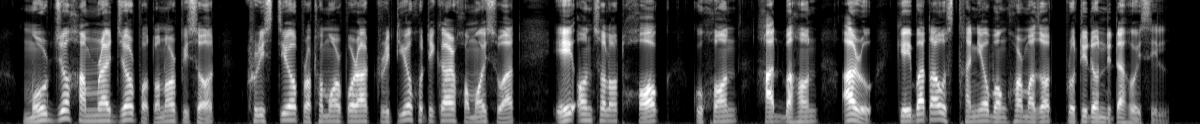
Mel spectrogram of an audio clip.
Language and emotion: Assamese, neutral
